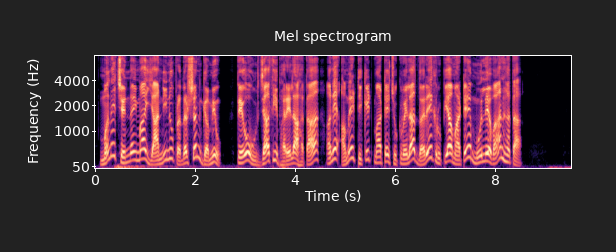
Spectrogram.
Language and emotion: Gujarati, happy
